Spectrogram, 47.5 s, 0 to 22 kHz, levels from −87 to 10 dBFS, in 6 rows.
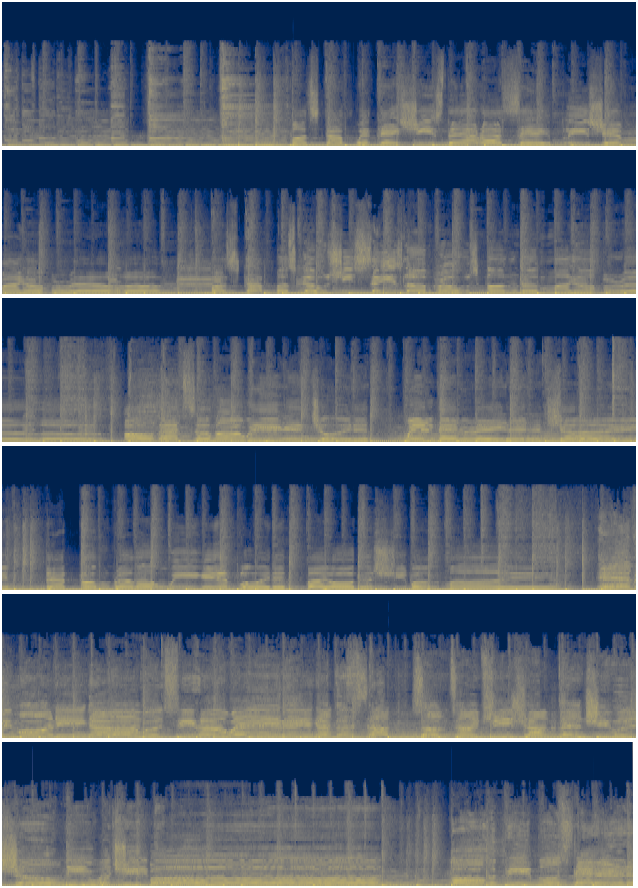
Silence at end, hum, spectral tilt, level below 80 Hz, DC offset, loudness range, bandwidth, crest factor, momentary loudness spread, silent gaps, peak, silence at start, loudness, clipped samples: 0 s; none; -5 dB/octave; -26 dBFS; 0.3%; 3 LU; 16 kHz; 16 dB; 5 LU; none; 0 dBFS; 0 s; -17 LUFS; under 0.1%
